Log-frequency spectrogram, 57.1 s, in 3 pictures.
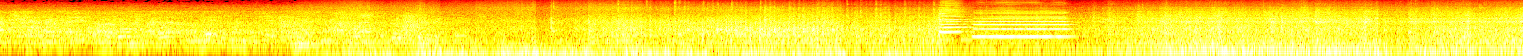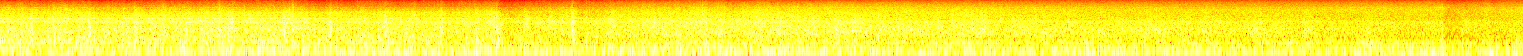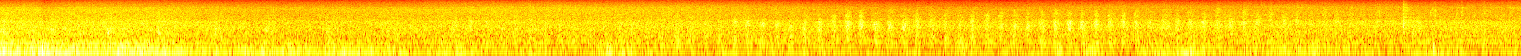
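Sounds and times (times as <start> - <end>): goods train rumbling past: 0.0 - 57.0
locomotive horn blast: 11.7 - 13.5.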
